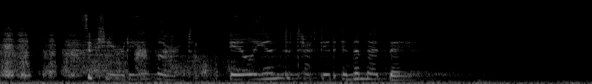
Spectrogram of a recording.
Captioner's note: voice over intercom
